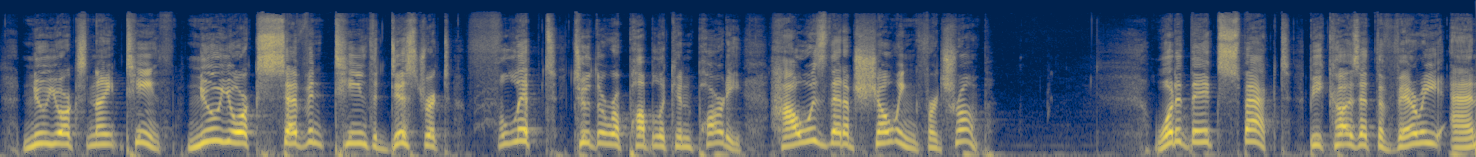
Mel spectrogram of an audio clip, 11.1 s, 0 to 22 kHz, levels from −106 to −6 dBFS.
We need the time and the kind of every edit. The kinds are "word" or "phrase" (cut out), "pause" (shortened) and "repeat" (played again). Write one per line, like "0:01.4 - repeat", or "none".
0:01.4 - pause
0:06.4 - word
0:07.1 - word
0:09.8 - pause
